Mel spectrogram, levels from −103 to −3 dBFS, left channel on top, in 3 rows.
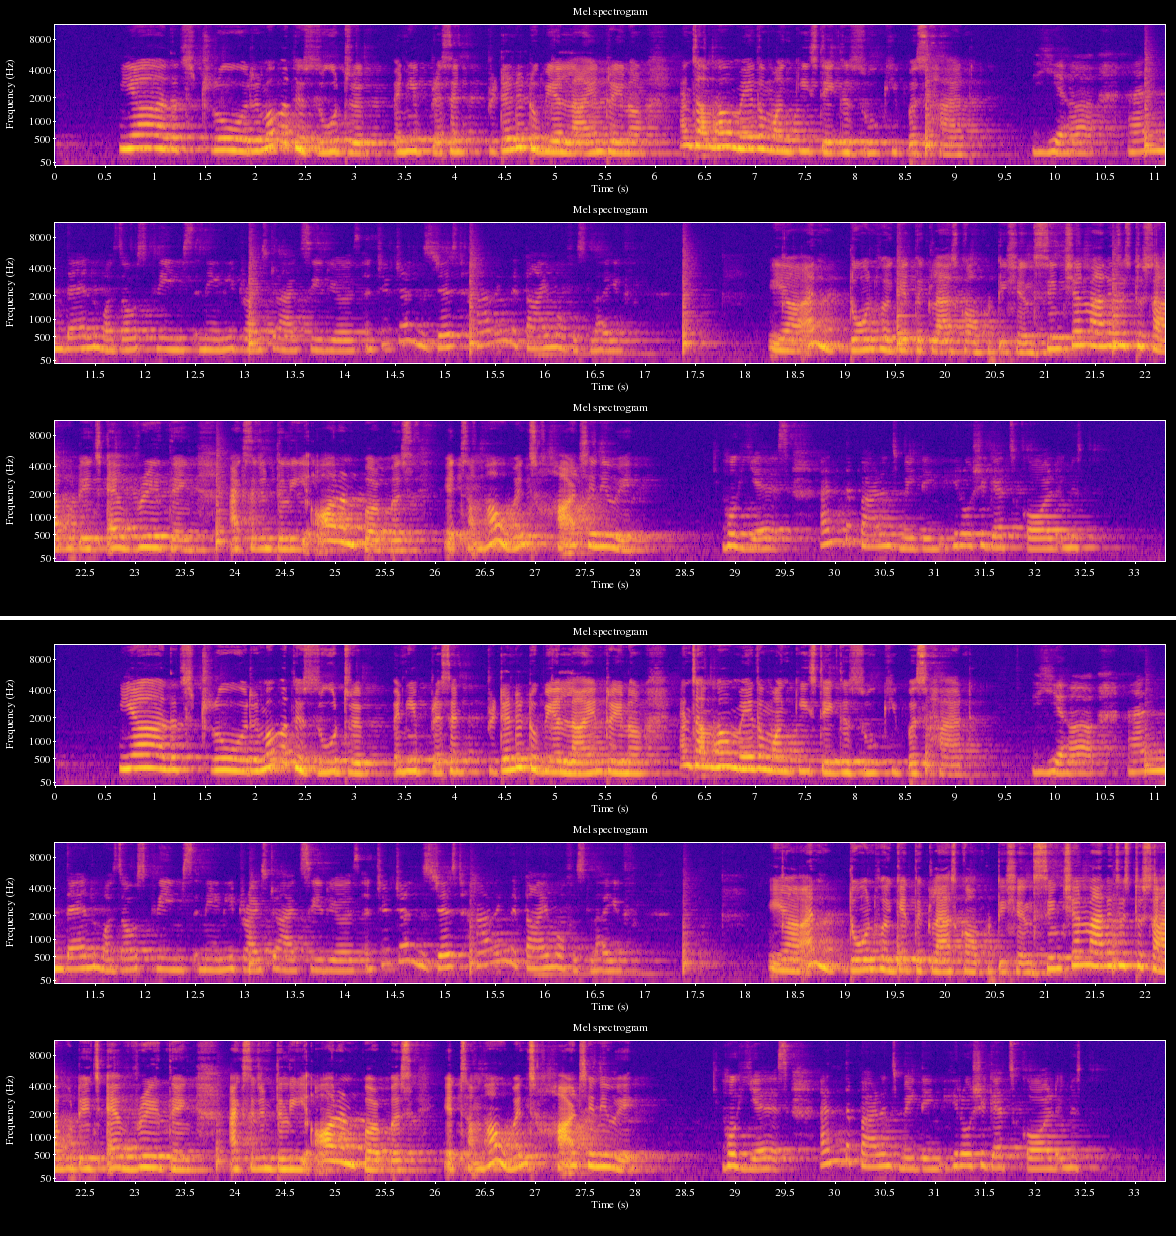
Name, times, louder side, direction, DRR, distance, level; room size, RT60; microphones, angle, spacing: voice 1, 0.6-9.1 18.2-25.8 26.1-28.0, right 2 dB, 85° right, 6 dB, 2.6 m, -21 dB
sound 1, 8.7-9.0 10.9-11.2 13.0-13.3 15.2-15.5 17.4-17.7 19.5-19.8 21.7-22.0 23.8-24.1, left 5 dB, 70° left, 0.8 m, -32 dB
voice 2, 9.8-17.1 28.9-32.4, right 2 dB, 55° right, 0 dB, 1.4 m, -28 dB
29.5 x 20.0 x 6.8 m, 1.1 s
head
